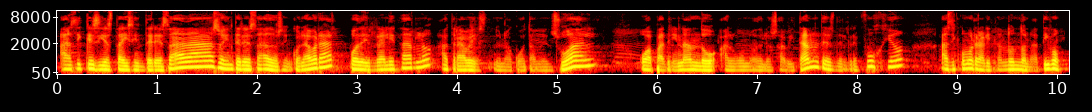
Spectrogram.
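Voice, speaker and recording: A woman's voice: low voice, sing-song, quick pace, mellow, slightly rough. A woman co-presenting a radio programme from a script.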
